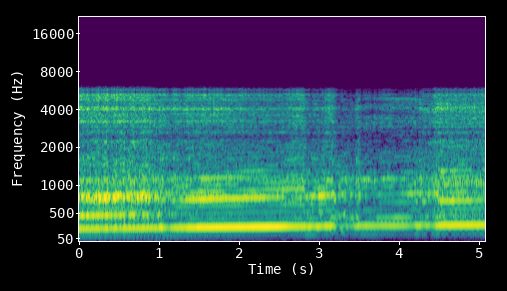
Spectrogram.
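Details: Home cream separator (écrémeuse) running after reassembly, before milk is poured in: loud, steady high-pitched spinning hum with a clean, even tone; separator running smoothly at full speed; normal run.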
